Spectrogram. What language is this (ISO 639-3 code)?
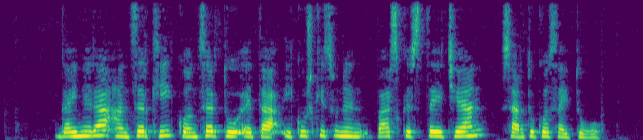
eus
